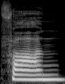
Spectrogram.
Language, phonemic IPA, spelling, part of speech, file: Cantonese, /faːn˧/, faan3, romanization, Yue-faan3.ogg
- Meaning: 1. Jyutping transcription of 泛 2. Jyutping transcription of 氾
